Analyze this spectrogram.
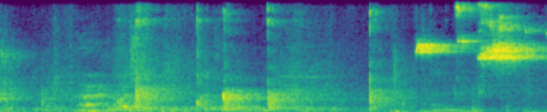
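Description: A table tennis ball clicks against bats and the table in an echoing hall.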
